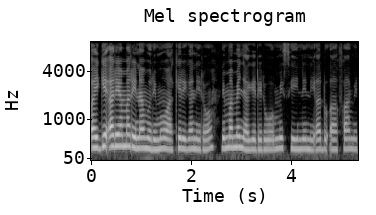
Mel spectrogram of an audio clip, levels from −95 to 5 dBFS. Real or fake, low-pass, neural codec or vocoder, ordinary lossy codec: real; none; none; none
